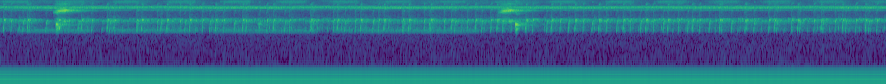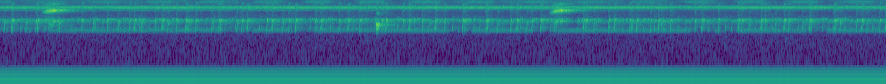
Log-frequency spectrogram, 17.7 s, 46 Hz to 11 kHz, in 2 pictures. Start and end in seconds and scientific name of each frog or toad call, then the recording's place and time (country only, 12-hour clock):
0.0	17.7	Leptodactylus podicipinus
0.5	0.8	Dendropsophus minutus
4.9	5.4	Dendropsophus minutus
5.1	5.3	Pithecopus azureus
9.2	9.6	Dendropsophus minutus
12.6	12.7	Pithecopus azureus
14.3	14.7	Dendropsophus minutus
Brazil, 3:00am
